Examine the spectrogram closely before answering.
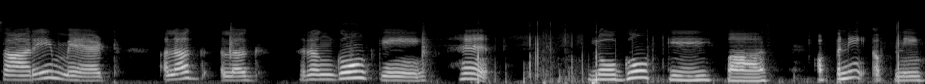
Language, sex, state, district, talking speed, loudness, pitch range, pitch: Hindi, male, Punjab, Fazilka, 80 wpm, -18 LUFS, 185-250 Hz, 210 Hz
